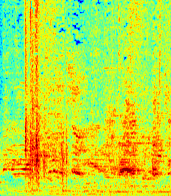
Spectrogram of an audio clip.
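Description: Faint voices and music in the background over a steady low hum, with no clear cooking sound.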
